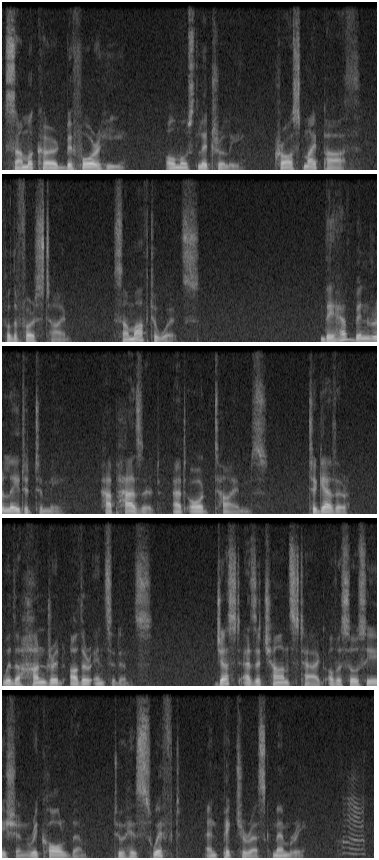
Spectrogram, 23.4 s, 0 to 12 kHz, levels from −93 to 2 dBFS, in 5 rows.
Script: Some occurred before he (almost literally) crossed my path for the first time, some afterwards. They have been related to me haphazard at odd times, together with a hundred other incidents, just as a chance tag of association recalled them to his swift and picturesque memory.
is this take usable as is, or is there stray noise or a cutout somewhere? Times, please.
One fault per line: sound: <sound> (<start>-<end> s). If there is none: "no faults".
sound: breath (22.9-23.3 s)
